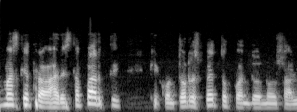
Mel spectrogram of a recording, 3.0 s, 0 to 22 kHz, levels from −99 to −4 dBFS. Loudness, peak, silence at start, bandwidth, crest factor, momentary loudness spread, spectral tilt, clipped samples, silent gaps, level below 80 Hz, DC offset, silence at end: -20 LUFS; 0 dBFS; 0 s; 7.8 kHz; 18 dB; 15 LU; -7.5 dB/octave; under 0.1%; none; -70 dBFS; under 0.1%; 0 s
